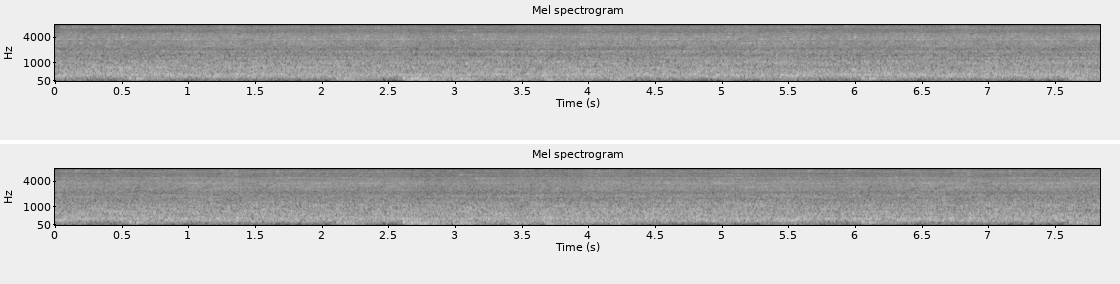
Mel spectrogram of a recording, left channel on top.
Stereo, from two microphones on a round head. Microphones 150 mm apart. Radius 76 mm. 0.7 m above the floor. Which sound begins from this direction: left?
Running water, at 0.0 s.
